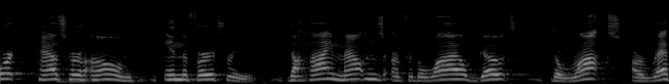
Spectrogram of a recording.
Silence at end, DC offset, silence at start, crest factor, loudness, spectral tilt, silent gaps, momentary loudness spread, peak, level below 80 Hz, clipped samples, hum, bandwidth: 0 s; under 0.1%; 0 s; 18 dB; -39 LUFS; -4.5 dB/octave; none; 11 LU; -22 dBFS; -80 dBFS; under 0.1%; none; 17 kHz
